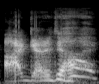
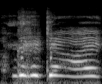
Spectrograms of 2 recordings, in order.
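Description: First: Said in the usual way. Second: Much higher squealed panic; hammed-up frightened squeal; mock panic. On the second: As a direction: squeak it like a terrified kid. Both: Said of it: "I'm like".

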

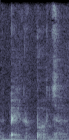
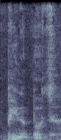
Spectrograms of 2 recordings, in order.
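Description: First: Fading unvoiced whisper; softer whisper. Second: Breathy whisper of relief. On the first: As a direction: let it fade to a breath. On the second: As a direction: breathe the words out. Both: Real, not acted. Whispered repetition.

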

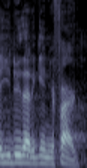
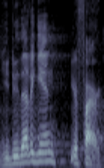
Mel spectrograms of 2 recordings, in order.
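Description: First: Calm firm warning. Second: Low, quiet, steady firing warning; calm firm warning. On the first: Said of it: "Just simply say". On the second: Pastor shows staff a calm warning, low and quiet. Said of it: "I will do exactly what I said". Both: Shown as a demonstration. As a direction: state it plainly without raising the voice.

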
